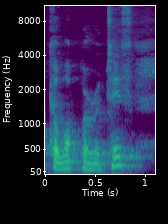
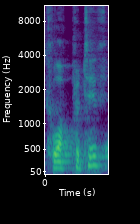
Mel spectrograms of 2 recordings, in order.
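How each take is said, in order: First: The word is said with five syllables. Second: The word is said with four syllables. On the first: "it's either seven or eight uh, syllables" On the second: "it's either seven or eight uh, syllables"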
